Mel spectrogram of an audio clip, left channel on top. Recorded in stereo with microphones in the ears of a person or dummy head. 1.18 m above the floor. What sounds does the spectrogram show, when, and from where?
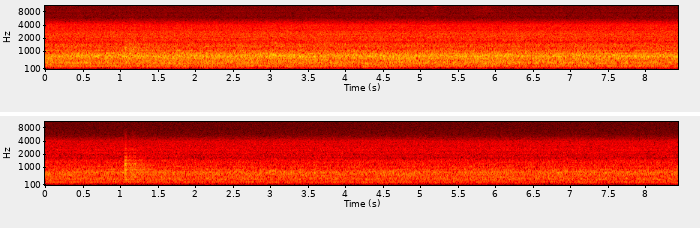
1.1 s a thud: 50° right (ahead or behind), 7 m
